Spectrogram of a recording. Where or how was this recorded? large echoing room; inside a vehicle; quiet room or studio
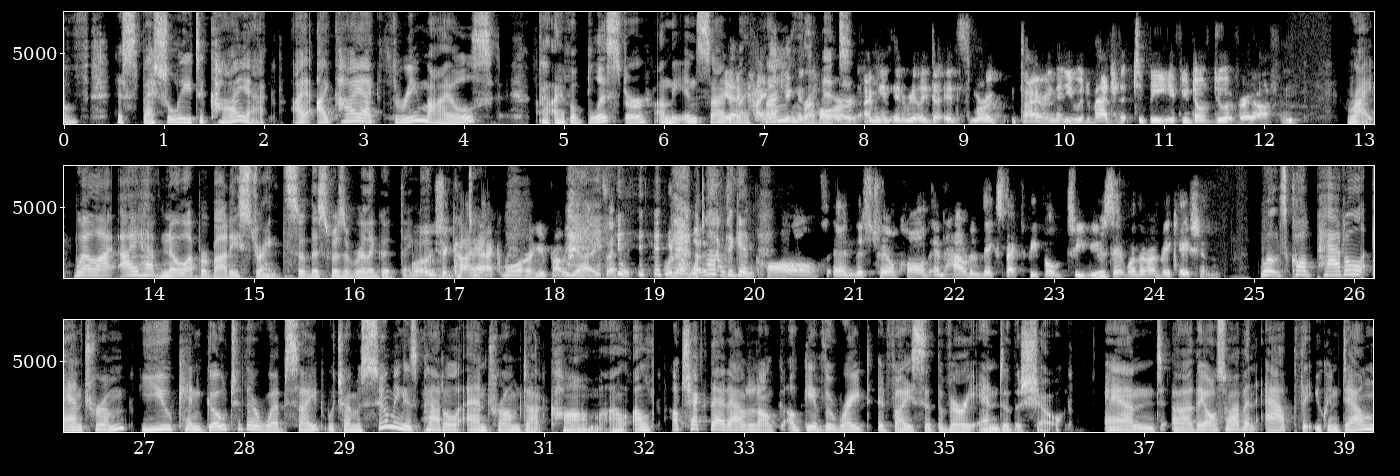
quiet room or studio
